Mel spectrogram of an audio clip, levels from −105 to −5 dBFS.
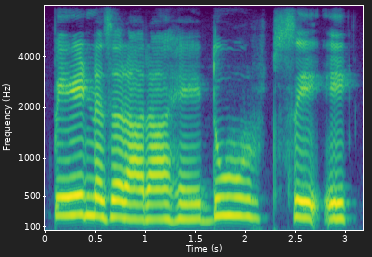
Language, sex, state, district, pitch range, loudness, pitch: Hindi, female, Madhya Pradesh, Bhopal, 195-240 Hz, -13 LUFS, 215 Hz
